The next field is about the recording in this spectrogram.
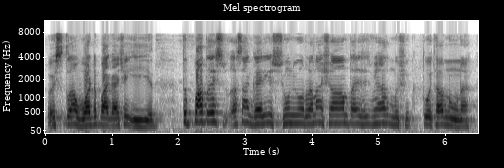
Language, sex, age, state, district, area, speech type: Kashmiri, male, 30-45, Jammu and Kashmir, Srinagar, rural, spontaneous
